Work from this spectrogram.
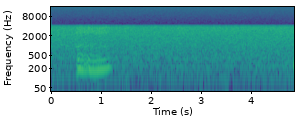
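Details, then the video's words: Domestic cat sleeping soundly, giving a single low tonal snore of about half a second, a steady hum with faint overtones, then quiet breathing background. "いびきねこ Z-Z-Z Cat"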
